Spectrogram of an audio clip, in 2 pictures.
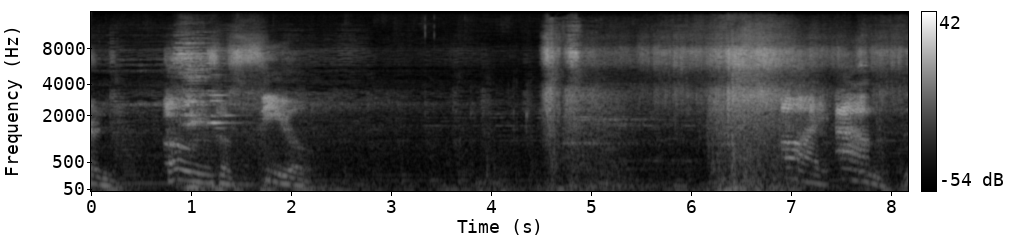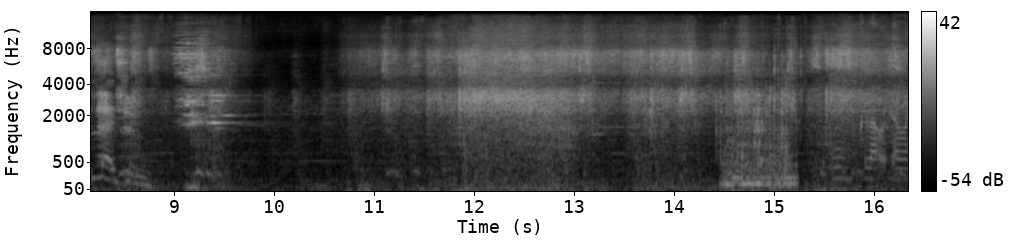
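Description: Combat effects from a mobile battle game whoosh and burst.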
